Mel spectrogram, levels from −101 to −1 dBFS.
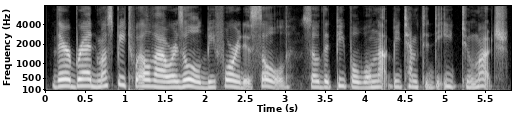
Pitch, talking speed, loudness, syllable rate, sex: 210 Hz, 225 wpm, -18 LUFS, 4.9 syllables/s, female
